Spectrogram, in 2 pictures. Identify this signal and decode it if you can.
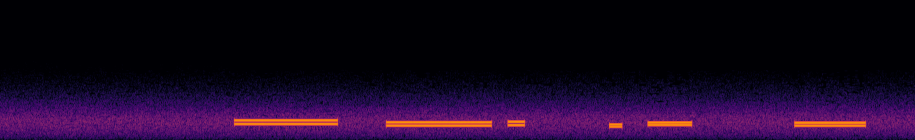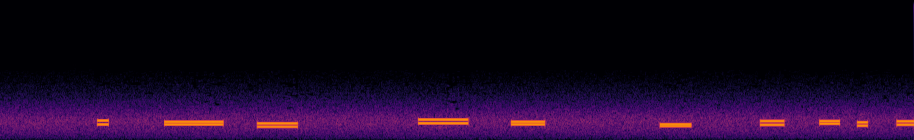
Pairs of high tones at irregular times. There is no code.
